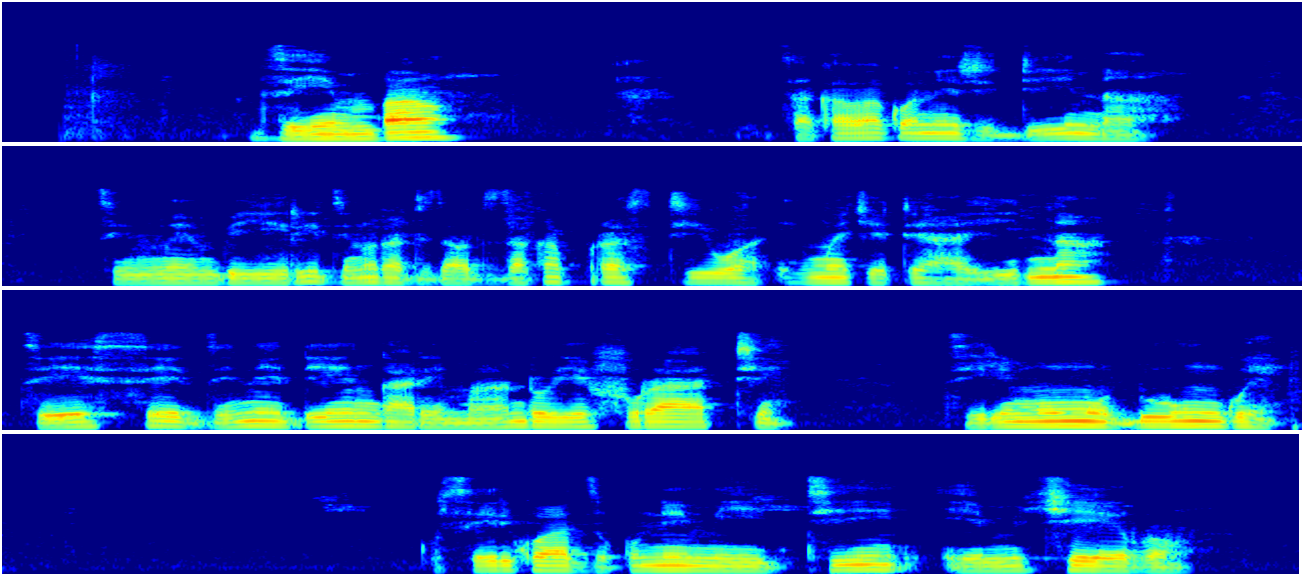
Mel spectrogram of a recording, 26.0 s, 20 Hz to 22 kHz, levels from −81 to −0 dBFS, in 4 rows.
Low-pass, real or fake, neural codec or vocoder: 7.2 kHz; real; none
